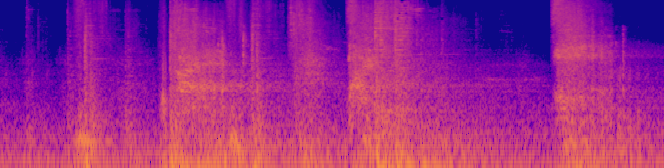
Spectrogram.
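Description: Gunfire and explosions crash in a game.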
